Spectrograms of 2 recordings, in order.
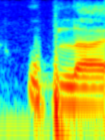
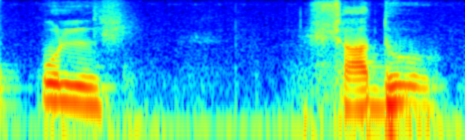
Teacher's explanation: संवृत यानी बंद एकदम जब बोलते वक्त मुख लगभग बंद रहता है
